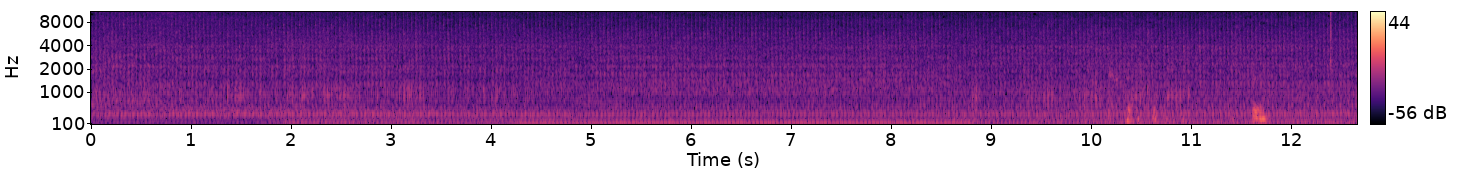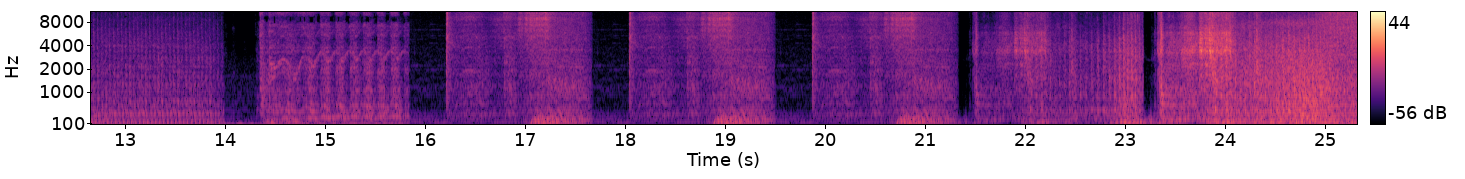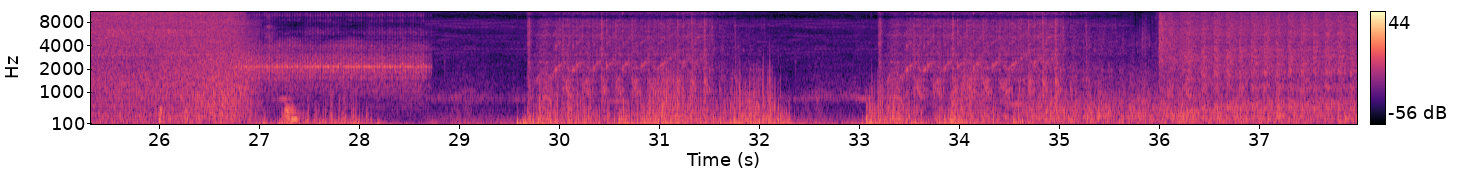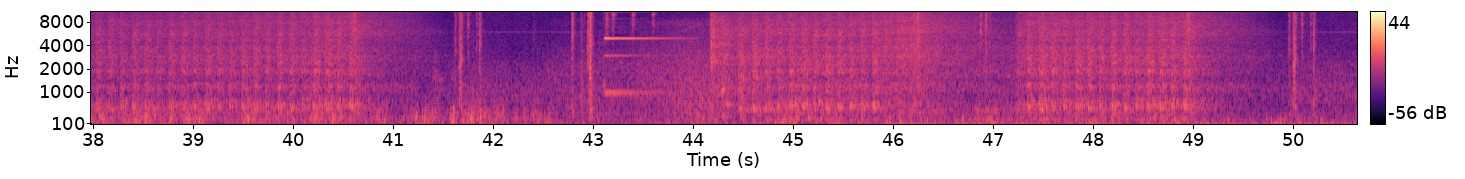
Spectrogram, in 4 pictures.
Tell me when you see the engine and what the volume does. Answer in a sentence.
The engine can be heard from 0.0 to 50.6 s, getting louder.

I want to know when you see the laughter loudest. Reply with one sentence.
The volume of the laughter peaks at 27 seconds.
